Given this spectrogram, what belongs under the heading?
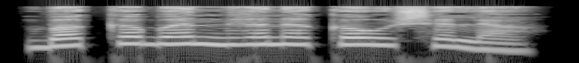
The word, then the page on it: ಬಕಬಂಧನಕೌಶಲ: baka bandhana kauśala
